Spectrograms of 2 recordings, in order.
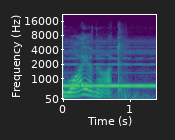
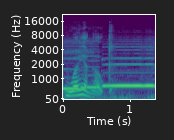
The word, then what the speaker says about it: Weyanoke: The Weyanoc, and that's how you pronounce it, not Weyanoke.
